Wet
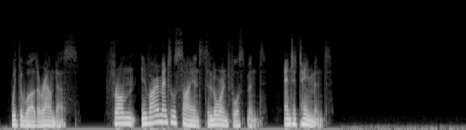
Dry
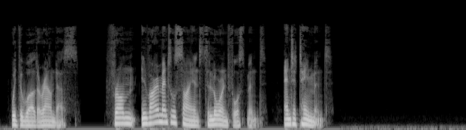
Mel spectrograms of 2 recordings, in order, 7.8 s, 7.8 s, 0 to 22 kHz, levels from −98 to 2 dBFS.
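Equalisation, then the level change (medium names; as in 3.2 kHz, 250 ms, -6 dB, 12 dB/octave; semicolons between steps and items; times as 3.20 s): distance through air 220 m; bass shelf 160 Hz +8 dB; -2.0 dB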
